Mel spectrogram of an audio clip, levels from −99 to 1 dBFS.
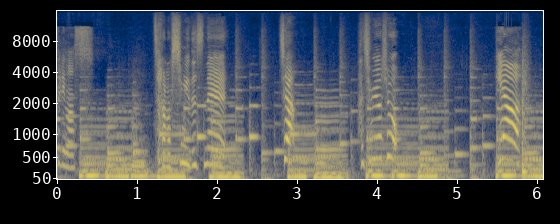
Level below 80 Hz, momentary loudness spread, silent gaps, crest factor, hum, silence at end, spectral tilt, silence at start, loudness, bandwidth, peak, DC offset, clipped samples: -24 dBFS; 13 LU; none; 18 dB; none; 0 s; -5 dB/octave; 0 s; -18 LUFS; 14.5 kHz; 0 dBFS; under 0.1%; under 0.1%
